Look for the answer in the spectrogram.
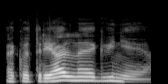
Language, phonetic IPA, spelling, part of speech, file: Russian, [ɪkvətərʲɪˈalʲnəjə ɡvʲɪˈnʲejə], Экваториальная Гвинея, proper noun, Ru-Экваториальная Гвинея.ogg
- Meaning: Equatorial Guinea (a country in Central Africa)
